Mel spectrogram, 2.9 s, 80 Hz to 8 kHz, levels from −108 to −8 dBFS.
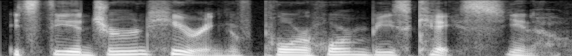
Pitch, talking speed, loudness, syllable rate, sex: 135 Hz, 210 wpm, -17 LUFS, 5.2 syllables/s, male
